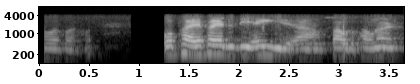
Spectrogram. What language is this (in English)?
Manipuri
